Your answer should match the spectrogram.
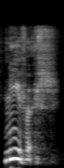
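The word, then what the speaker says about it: hnífur: the place in Icelandic for example their word for a knife is Nevis if you listen carefully you can hear me breathing out of my nose at the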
